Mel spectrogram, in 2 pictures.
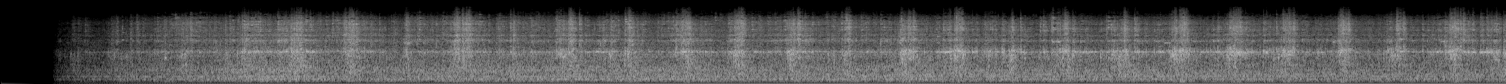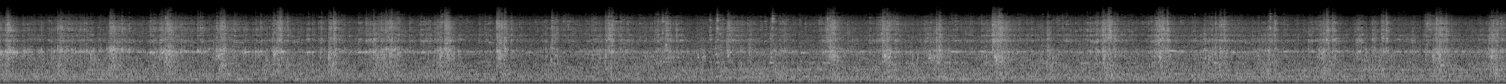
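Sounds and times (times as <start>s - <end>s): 
bottles on a filling line at a liquor and vodka factory: 1.0s - 30.1s.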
